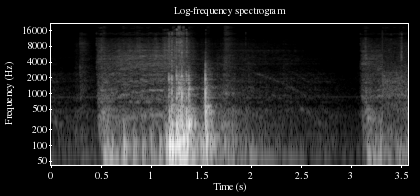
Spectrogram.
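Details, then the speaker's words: BMW E30 with M60 4.0 V8 swap, external fuel tank, ECU connected; starter spins under two seconds, no firing. Owner suspects knock sensors or bad ECU. Crank no-start. "I still have no idea I'm starting to think it's the knock sensors or the ecu's bad I really can't think of anything else"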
